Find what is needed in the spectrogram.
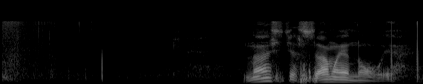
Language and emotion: Russian, neutral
